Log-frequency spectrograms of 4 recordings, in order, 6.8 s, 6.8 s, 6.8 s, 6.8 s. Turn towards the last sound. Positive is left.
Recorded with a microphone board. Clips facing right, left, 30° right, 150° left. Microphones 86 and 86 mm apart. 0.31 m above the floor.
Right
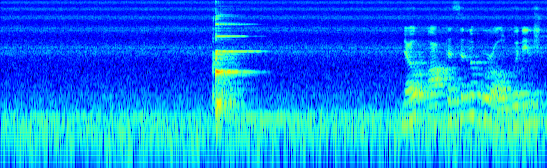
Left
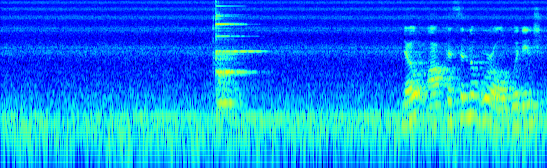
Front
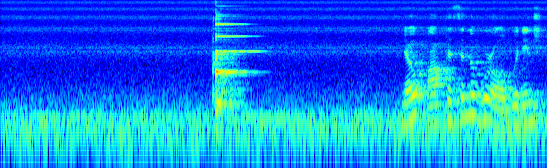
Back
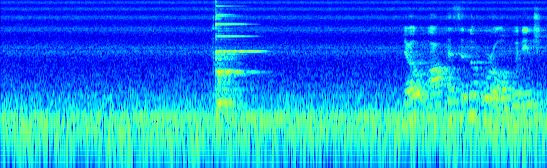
turn(degrees=20)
